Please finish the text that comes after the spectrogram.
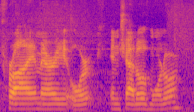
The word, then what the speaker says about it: Mordor: Morador. Mordor. Morador. Pronounce it. There is extra level. Mordor. Extra level. Mordor. It is like corridor.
